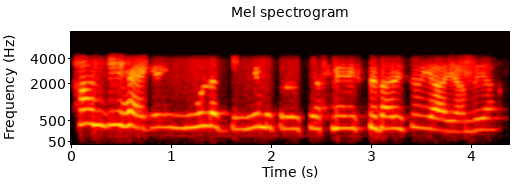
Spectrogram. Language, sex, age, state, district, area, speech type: Punjabi, female, 18-30, Punjab, Mansa, rural, conversation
